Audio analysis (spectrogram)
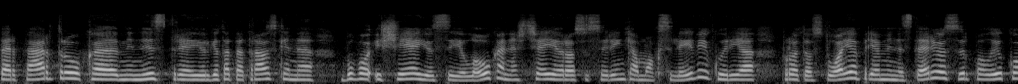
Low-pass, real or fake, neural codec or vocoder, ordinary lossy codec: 10.8 kHz; fake; autoencoder, 48 kHz, 32 numbers a frame, DAC-VAE, trained on Japanese speech; AAC, 32 kbps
